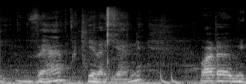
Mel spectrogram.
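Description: A man's voice talking, over soft background music.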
